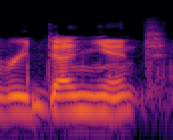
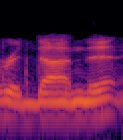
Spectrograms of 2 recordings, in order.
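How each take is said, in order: First: The word is said in an imitated, quirky pronunciation. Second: The word is said in the ordinary pronunciation.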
